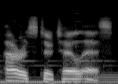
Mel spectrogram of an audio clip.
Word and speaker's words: Aristoteles: Aristotle, Aristotle, 3 Greek, rho iota sigma tau omicron tau lambda eta sigma Aristoteles, pronounced Aristoteles,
